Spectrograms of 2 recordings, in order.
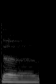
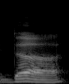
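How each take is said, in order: First: It is said in a dopey, dull, low voice. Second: It is said in a plain, normal voice. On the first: "with that really dopey, really stupid sound" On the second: "the larynx doesn't move"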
